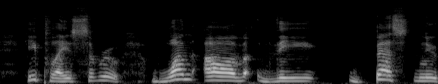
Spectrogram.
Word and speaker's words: Saru: it's a Japanese word because it looks like a Japanese word and it means monkey in Japanese, and he's not a monkey, so I want to make sure I don't say it with Japanese pronunciation.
